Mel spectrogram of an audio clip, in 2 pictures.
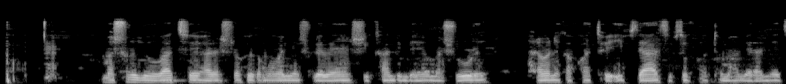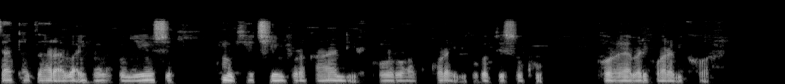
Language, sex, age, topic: Rundi, male, 36-49, education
